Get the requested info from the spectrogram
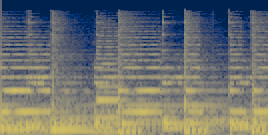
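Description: Instrumental background music: a melody of separate notes over held bass notes.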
